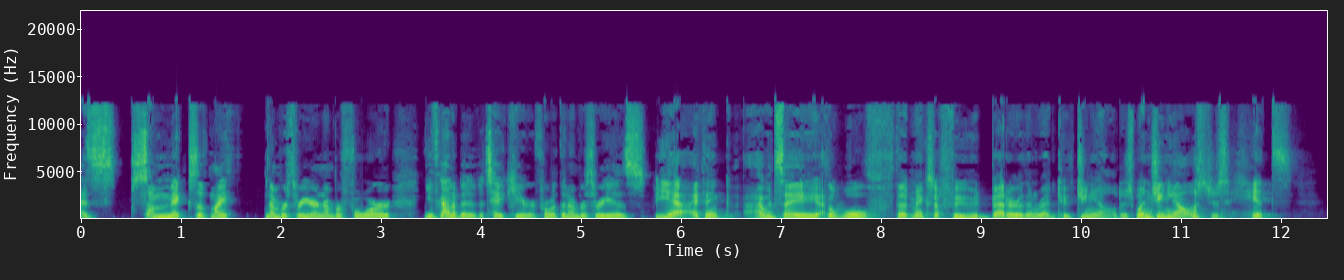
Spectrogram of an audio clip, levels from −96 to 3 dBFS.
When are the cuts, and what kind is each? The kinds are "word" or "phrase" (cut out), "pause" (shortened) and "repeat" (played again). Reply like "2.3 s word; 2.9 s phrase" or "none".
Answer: 7.4 s word

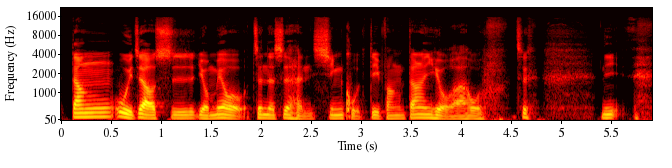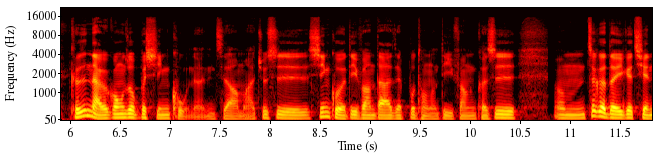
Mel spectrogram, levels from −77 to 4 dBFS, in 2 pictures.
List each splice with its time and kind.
10.8 s pause

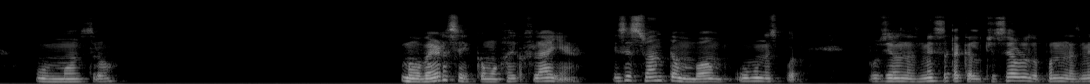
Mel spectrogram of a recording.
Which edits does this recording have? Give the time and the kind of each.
9.4 s word

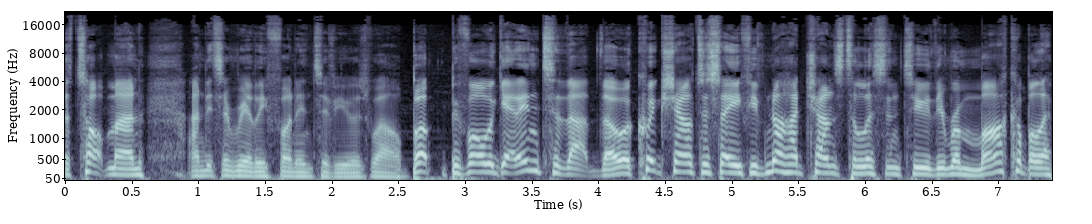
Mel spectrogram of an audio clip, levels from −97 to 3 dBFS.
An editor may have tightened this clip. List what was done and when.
none

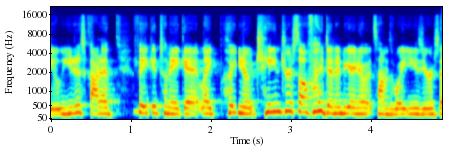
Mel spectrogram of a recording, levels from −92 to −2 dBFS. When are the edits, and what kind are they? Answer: 1.0 s word; 1.4 s word; 2.3 s word

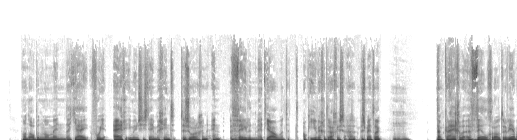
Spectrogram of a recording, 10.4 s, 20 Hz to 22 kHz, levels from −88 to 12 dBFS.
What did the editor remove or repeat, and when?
none

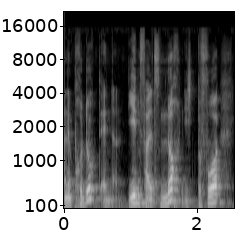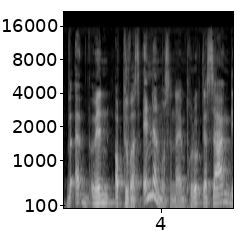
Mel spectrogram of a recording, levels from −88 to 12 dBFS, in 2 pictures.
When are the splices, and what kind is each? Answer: none

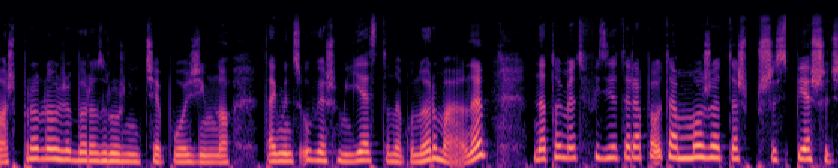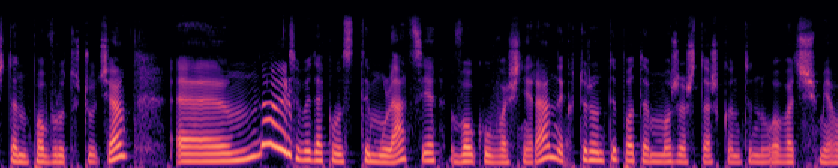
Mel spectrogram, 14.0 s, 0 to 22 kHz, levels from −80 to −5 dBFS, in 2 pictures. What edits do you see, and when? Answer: 3.4 s word; 9.4 s word; 10.6 s pause

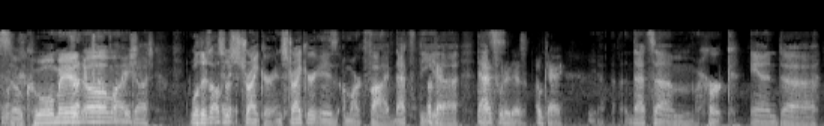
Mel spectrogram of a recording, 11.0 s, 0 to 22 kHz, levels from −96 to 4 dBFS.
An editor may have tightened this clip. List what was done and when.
2.3 s pause; 9.9 s pause

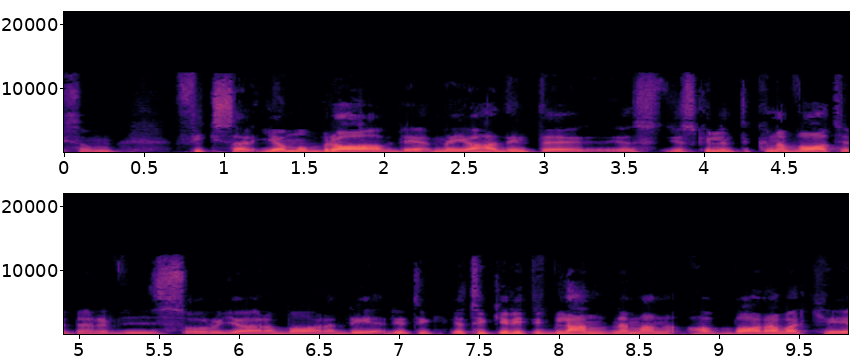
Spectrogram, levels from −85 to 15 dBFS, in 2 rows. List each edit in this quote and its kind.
7.3 s pause

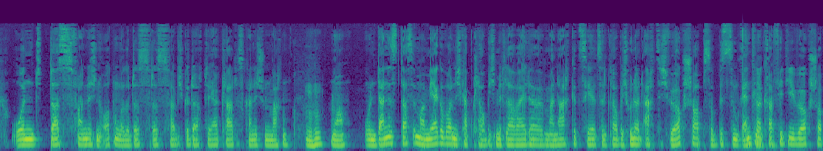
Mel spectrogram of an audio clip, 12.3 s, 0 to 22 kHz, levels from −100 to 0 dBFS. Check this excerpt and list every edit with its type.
2.3 s repeat; 10.6 s word

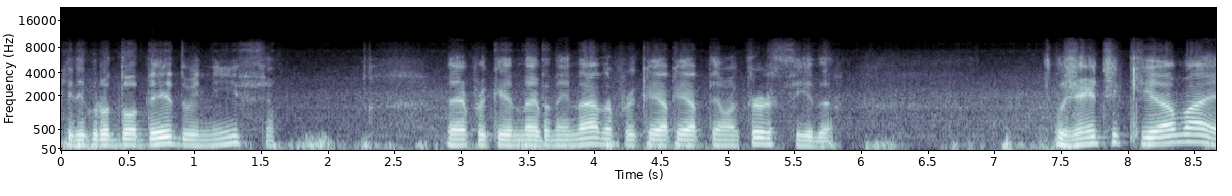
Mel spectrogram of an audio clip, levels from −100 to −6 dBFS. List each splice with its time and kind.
3.6 s word; 4.6 s repeat; 5.1 s word

